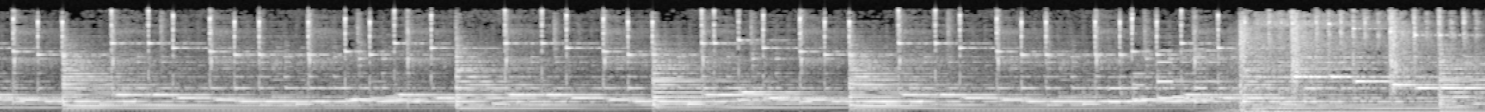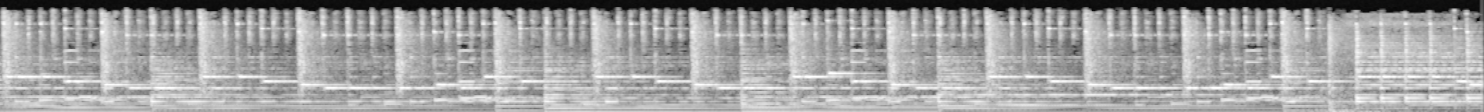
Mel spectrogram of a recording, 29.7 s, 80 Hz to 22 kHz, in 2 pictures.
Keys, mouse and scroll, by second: 4.7-9.5 shift+drag, 12.7 alt+scroll down 1, 12.8-13.9 alt+scroll up 1, 15.5 click, 16.0 ctrl+t, 16.9 click, 17.7-20.3 typing, 20.9 ctrl+a, 22.0 click, 25.6 click.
